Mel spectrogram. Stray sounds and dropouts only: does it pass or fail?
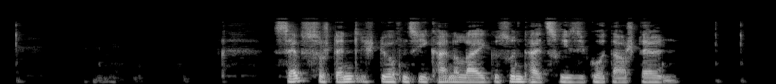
pass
